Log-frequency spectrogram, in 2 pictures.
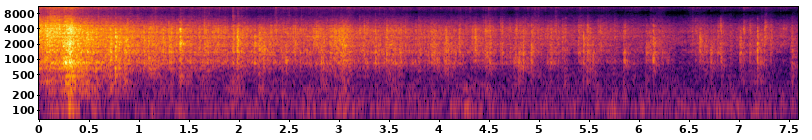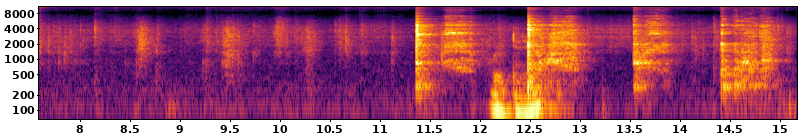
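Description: Egg-soaked bread slice sizzling in a hot frying pan as French toast, the sizzle loudest as it goes in and fading steadily. Near the end come several sharp knocks and scrapes against the pan.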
